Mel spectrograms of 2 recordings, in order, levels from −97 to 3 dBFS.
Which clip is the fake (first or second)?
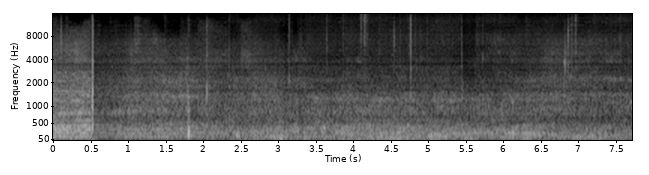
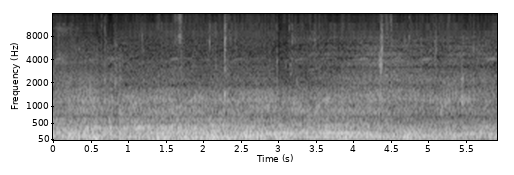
first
